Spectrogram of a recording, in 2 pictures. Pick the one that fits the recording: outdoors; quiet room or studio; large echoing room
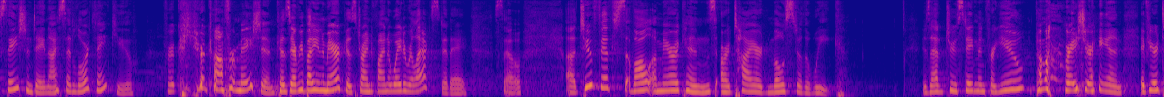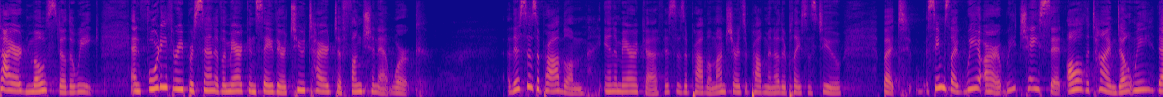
large echoing room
